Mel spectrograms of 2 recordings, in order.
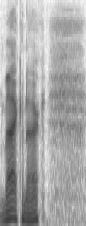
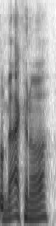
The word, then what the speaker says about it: Mackinac: And once again, don't make that mistake I made by calling it machin. It's macho.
